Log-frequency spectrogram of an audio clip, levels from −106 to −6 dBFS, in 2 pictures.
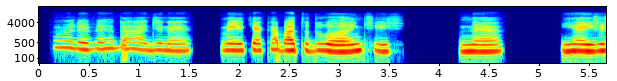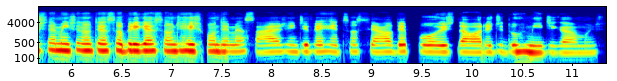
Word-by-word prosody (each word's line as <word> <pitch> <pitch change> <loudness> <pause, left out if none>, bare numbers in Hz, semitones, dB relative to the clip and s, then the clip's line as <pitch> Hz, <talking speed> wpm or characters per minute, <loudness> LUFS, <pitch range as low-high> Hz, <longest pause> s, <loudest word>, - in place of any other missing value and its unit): Olha, 300 -3 -4
é 245 - +1
verdade, 255 -3 -5
né, 220 0 -4 0.3
meio 230 -1 +1
que 235 +2 -5
acabar 230 -1 +3
tudo 225 0 -3
antes, 205 0 +1 0.5
né, 205 +1 0 0.6
e 210 +1 +2
aí 210 -1 +5
justamente 225 +1 +2
não 225 -1 +4
ter 225 - 0
essa 220 +1 +2
obrigação 220 0 +4
de 210 - +1
responder 210 -1 +2
mensagem, 200 0 -8
de 200 +1 -1
ver 200 0 -6
rede 195 -1 -11
social 195 -1 -8
depois 195 -1 -1
da 195 -1 -3
hora 185 0 -4
de 195 +1 -19
dormir, 195 -1 +1
digamos. 180 0 -12
210 Hz, 160 wpm, -23 LUFS, 195-225 Hz, 0.6 s, aí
